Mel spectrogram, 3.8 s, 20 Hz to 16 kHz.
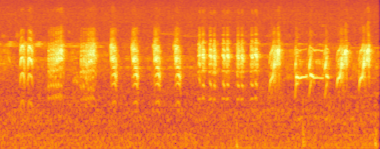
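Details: Eurasian reed warbler (Acrocephalus scirpaceus) by the Doubrava river, Czechia, on 12 July, gives a steady run of harsh, grating chirrs, about five a second, some doubled, with quiet background and no other birds.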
